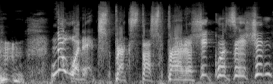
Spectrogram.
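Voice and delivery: high, cracking, rough, slow, drawn-out voice. Redoing a quote in a better voice, voice cracking on Monty Python line. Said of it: "I cracked my voice".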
